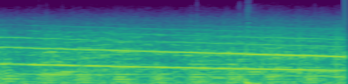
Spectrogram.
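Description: Fire engine siren wailing, one long tone slowly falling in pitch, over a rhythmic low pulsing.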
